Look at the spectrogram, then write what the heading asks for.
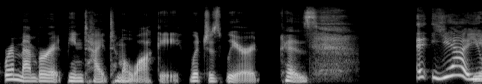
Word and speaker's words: Milwaukee: As Heather talked about on the episode, it's pronounced Milwaukee.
